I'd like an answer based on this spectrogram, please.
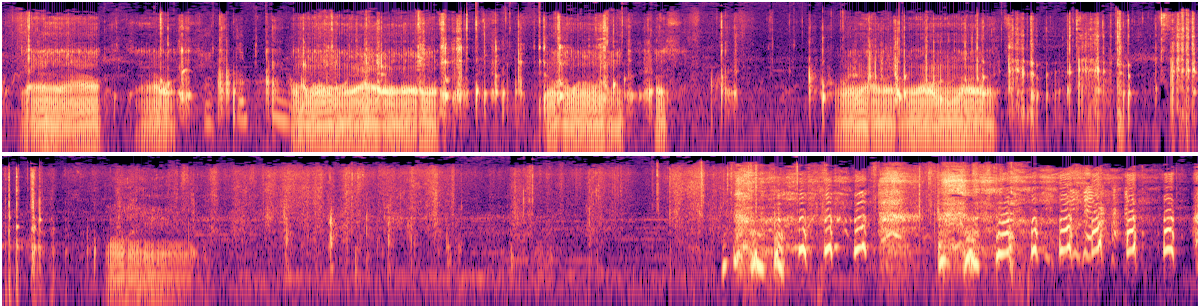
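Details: Male Dalmatian, Herr Maier, defends his chew bone with a loud growl: long, rough, droning bursts for the first ten seconds, then quieter rumbling and scattered clicks before a louder, noisier passage near the end.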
